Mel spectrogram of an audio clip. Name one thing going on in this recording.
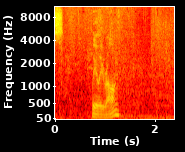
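A laser weapon fires with a loud, falling zap.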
